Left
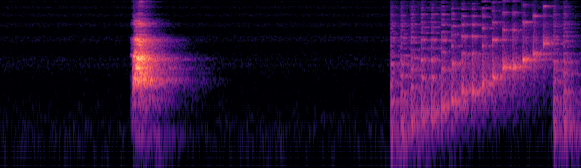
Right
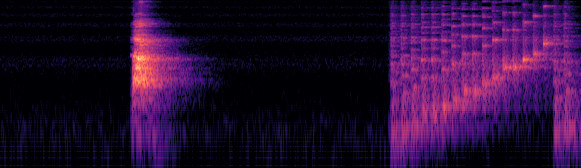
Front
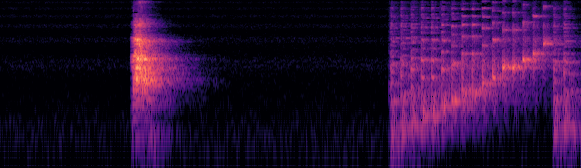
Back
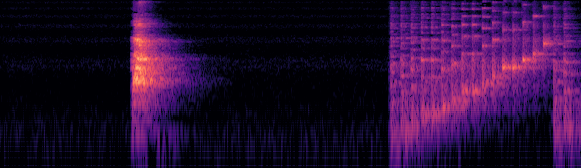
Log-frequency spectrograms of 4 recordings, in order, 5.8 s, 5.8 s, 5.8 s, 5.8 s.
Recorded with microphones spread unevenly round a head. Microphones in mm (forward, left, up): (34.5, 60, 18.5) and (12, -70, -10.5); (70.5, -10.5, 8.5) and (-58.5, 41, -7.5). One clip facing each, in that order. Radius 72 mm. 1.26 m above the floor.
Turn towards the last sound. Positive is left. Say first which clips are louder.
# left 1 dB, even
turn(degrees=65)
